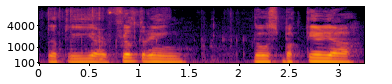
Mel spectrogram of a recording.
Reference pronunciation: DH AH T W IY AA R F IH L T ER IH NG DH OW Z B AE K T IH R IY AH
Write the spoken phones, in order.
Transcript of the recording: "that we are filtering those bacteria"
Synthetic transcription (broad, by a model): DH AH T W IY AA R F IH L T ER IH NG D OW S B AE K T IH R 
